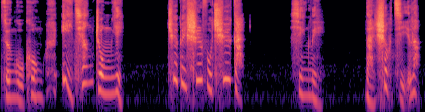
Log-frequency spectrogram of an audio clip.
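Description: A woman reading a children's storybook aloud in an expressive, sing-song way, as a storytelling mother. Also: medium pitch, slow pace, long pauses, husky, no room sound, clean studio sound.

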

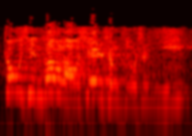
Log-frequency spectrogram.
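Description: A man's voice: very high-pitched, animated, normal speed, sharp tone, a little hiss or hum. An older man performing crosstalk comedy on stage, lecturing like a know-it-all and breaking into opera singing. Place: stage before a live audience. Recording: echoey hall with long reverb.

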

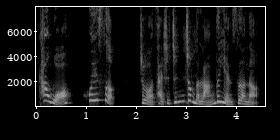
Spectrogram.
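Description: A boastful gray wolf crows and jeers in a loud, shrill, very high voice, as a woman reading a storybook puts him on. He is proud and mocking, and his voice swoops up and down. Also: huge pitch swings, measured pace, exaggerated voice.

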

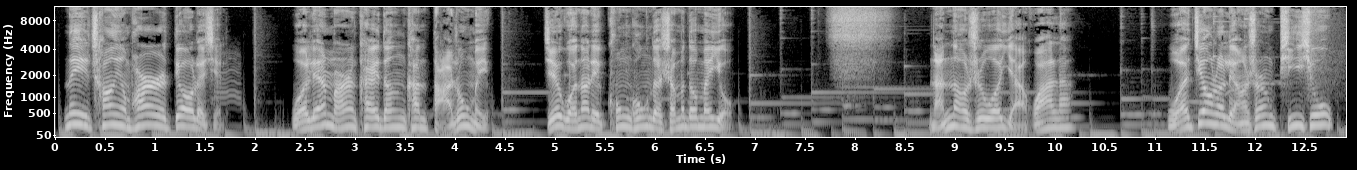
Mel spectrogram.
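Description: Dude reading a funny web novel out loud, bouncy playful delivery, soft mellow tone, dry close sound. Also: male voice, high-pitched. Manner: lively, playful, acts out dialogue. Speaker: audiobook narrator. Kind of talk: comic first-person audiobook narration.

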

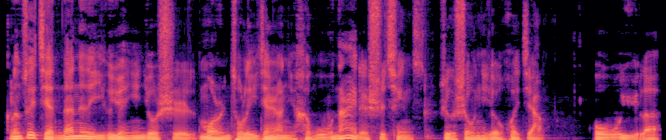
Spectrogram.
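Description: Deep, mellow-voiced male English teacher. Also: fairly even intonation. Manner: patient, repeats phrases slowly and clearly. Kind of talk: explaining vocabulary, reading example sentences.

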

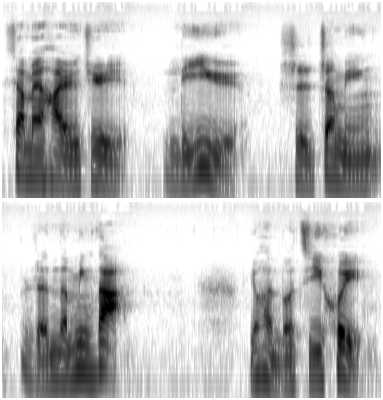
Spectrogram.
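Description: A middle-aged man, a native Chinese speaker, teaching a beginner English lesson and slowly drawing out each model phrase. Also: mid-range voice, a bit bright. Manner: slow, drawn-out model phrases between quicker explanations.

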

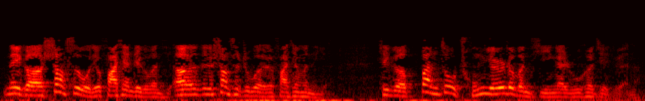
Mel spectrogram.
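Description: Lively, playful man hosting a livestream. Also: on the high side, quick pace, a little hiss or hum. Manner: loud, laughing and playful. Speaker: livestream host. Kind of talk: casual livestream chat. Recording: dull lo-fi stream audio.

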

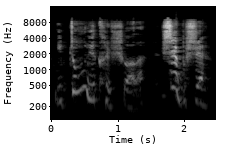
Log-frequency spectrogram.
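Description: A woman's voice: on the high side, sing-song, unhurried, pushed and bright, husky, heavily acted. A woman playing a cruel old female palace servant who taunts and bullies a prisoner. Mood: demanding. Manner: taunting, bullying. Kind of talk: period palace drama acting.

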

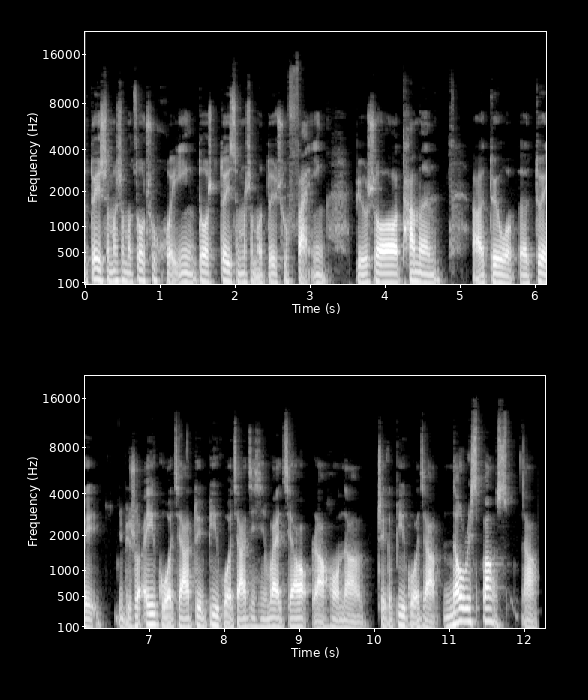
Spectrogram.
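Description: A man teaches a vocabulary lesson. His voice is very low with a gravelly fry, and it sounds husky. He repeats each word and explains it patiently, with frequent "啊" fillers. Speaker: English teacher.

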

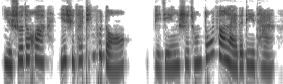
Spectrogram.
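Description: A woman's voice: high-pitched, brisk, no echo. A woman voicing a cheerful, encouraging young chick in a children's story. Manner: encouraging, lively. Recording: dry, slightly dull recording.

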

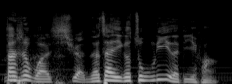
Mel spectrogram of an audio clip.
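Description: A man telling a story in casual chat, animated and swearing, shouting out parts of the tale. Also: a little high, fast talker, no room sound, soft background music. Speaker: podcast guest.

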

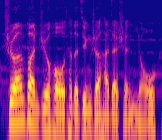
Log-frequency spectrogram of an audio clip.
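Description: Male audiobook narrator, low voice, lively delivery, faint music under him. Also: brisk. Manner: expressive, gentle storytelling. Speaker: storyteller.

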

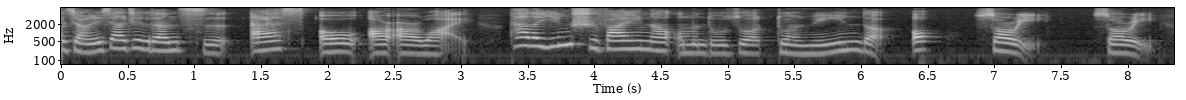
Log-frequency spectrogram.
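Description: Female language teacher hosting a lesson; clear, patient explainer with a raised pitch. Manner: clear, patient explaining with slow model pronunciations. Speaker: English teacher.

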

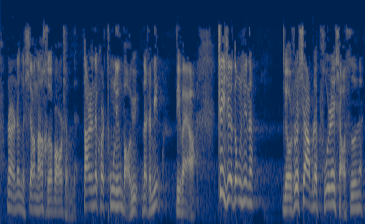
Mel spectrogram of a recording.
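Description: A man giving a colloquial, animated storytelling lecture on a classic novel, speaking straight to his listeners. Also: on the high side, slightly rough. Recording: dull, with background music.

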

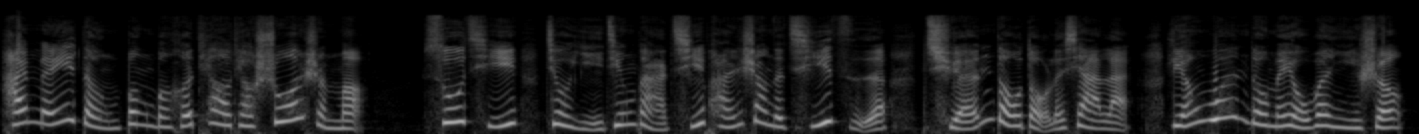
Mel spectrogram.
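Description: A woman telling a story to children in a gentle, clear way, calling herself a big sister. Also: sits high, sing-song, measured pace, no room sound, clean studio sound.

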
